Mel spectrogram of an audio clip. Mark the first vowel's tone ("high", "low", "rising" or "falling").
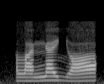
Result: low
